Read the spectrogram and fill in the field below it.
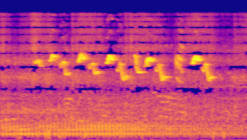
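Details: White-throated seedeater singing well at a rural smallholding: a lively run of about eight quick, bright whistled phrases, each sliding downward, delivered in steady succession against a quiet background.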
